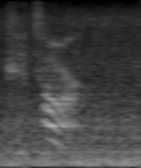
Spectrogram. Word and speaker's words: Qatar: calming but I'm never C I learned in Qatar and yes that's how you pronounce Qatar the six months the 6 months I was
